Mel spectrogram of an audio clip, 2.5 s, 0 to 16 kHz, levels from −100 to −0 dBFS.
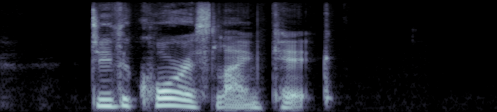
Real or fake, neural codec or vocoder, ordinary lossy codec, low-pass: fake; vocoder, 44.1 kHz, 128 mel bands, Pupu-Vocoder; none; 14.4 kHz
